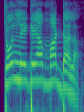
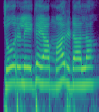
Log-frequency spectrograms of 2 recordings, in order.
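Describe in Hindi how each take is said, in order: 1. यह जल्दी बोला जाता है, जिसमें r की जगह l हो जाता है। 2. यह धीरे बोला जाता है, साफ़ r की आवाज़ के साथ। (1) "यदि आप बहुत जल्दी बोले तो उच्चारण इस प्रकार होगा" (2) "जब हम संभाल संभाल कर बोलते हैं"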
